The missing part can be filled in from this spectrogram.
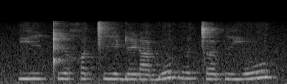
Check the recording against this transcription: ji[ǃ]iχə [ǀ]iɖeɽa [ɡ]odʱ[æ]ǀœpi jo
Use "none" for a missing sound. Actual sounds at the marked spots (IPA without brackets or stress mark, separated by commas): ǃ, ǀ, ɡ, ə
